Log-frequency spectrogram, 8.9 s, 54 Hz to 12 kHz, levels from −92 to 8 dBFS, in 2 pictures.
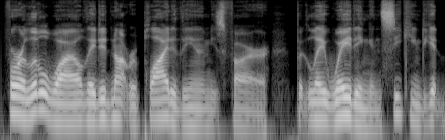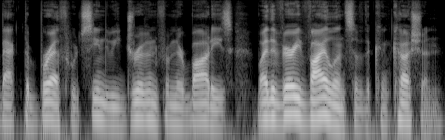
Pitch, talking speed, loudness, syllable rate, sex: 105 Hz, 250 wpm, -21 LUFS, 6.3 syllables/s, male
